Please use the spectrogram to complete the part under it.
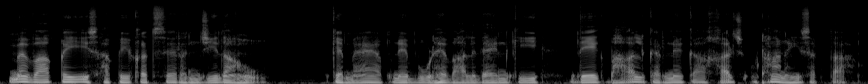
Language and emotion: Urdu, sad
